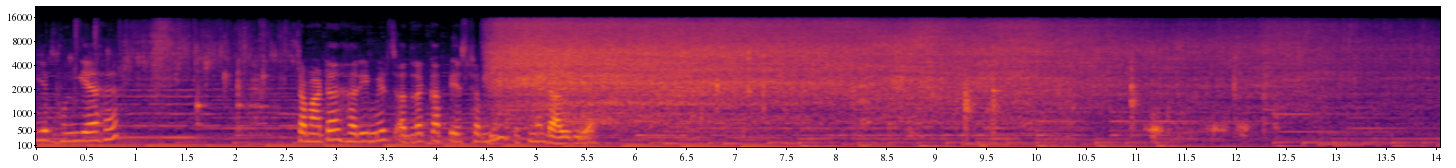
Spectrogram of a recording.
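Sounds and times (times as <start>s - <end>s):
paste sizzling in hot oil: 0.8s - 2.5s, 4.5s - 14.0s
steel spoon scraping pan: 4.7s - 12.4s.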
